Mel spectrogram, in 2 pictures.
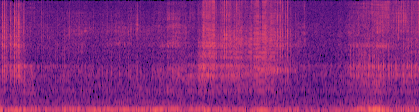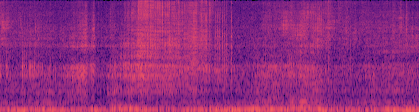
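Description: Long natural pink nails on both hands, in lace fingerless gloves, scratch across a flat dark embossed plastic sheet resting on a table. The result is a continuous rough, zipper-like scraping and rustling with bright crackly texture, swelling in bursts over a steady low rumble.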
